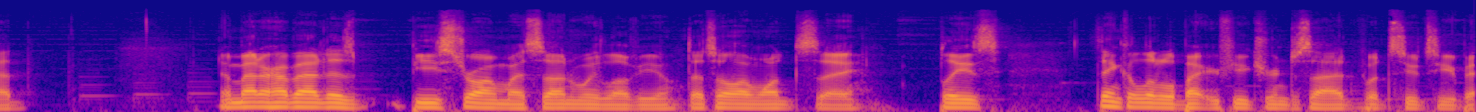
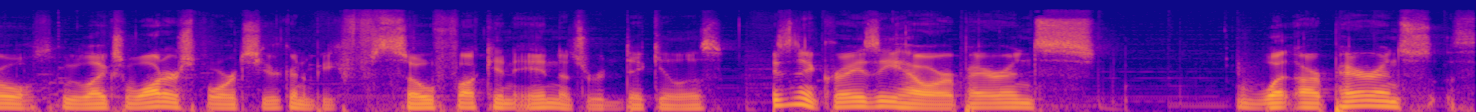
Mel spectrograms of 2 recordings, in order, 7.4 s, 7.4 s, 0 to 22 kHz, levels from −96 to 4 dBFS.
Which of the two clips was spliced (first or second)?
second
